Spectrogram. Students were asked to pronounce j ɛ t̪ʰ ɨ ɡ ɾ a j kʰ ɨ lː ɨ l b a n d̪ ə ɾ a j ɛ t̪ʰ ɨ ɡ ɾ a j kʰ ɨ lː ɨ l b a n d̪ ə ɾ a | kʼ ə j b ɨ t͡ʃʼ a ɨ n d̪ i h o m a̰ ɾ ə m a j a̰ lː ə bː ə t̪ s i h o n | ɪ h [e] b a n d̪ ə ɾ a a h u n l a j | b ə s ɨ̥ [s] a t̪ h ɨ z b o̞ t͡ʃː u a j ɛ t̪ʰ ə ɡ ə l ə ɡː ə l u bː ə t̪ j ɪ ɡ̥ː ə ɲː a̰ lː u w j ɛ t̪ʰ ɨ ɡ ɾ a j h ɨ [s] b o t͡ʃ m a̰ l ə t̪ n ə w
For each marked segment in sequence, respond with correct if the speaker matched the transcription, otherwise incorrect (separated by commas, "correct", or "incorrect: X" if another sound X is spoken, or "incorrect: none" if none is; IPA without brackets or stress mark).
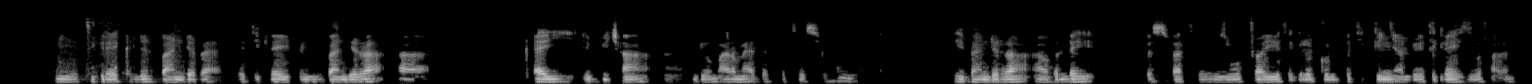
correct, incorrect: f, incorrect: z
